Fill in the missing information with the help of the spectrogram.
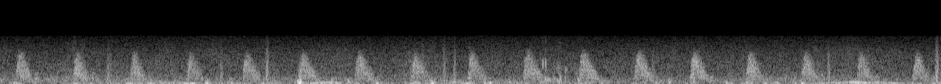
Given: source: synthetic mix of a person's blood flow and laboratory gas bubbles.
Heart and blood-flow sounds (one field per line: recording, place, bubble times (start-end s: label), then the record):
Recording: Doppler ultrasound of blood flow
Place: subclavian vein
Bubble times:
5.39-5.71 s: bubbles
5.74-5.91 s: bubbles
From the record:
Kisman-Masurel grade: 221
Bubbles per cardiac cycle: several, 3 to 8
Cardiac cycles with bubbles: 10 to 50%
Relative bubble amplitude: barely perceptible (0.100 to 0.250)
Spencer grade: 2 (many but less than half of the cardiac periods contain bubble signals, singularly or in groups)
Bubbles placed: anywhere in the cardiac cycle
